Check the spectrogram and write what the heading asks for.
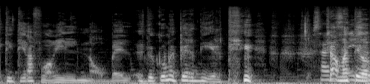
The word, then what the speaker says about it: Nobel: E lì c'è scritto che è Nobel, la pronuncia più corretta.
